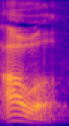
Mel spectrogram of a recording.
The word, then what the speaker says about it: hour: And silent for example, here the an hour, an honest man, right? Here, H is silent.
